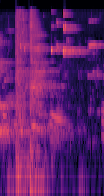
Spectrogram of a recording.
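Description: A basketball bouncing on a hardwood gym floor, with a couple of sharp bounces in the first second, over spectators' voices echoing in the gym.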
